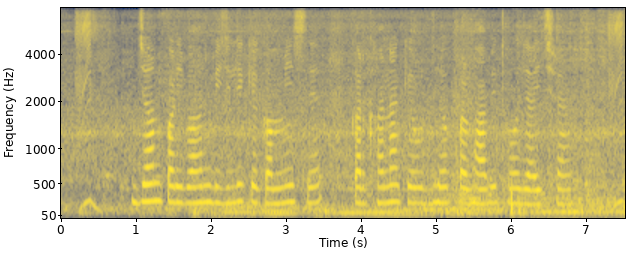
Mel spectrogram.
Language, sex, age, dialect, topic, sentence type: Magahi, female, 25-30, Western, agriculture, statement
